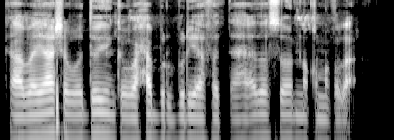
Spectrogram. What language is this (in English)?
Somali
